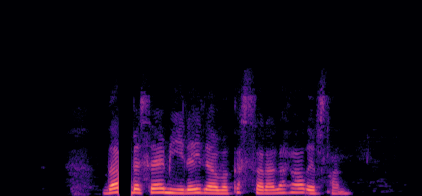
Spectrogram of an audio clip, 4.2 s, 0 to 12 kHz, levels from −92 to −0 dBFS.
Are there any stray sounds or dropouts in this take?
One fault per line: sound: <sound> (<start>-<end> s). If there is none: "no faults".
sound: dropout (1.2-1.3 s)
